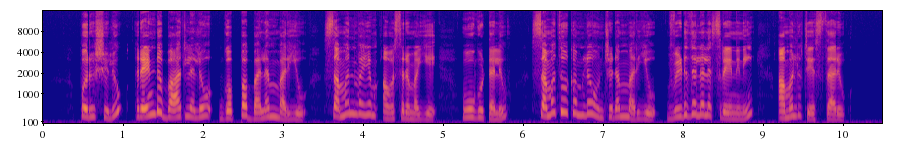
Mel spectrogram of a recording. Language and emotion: Telugu, neutral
